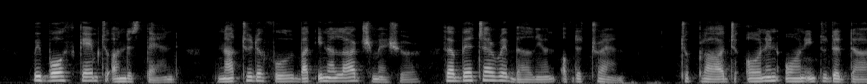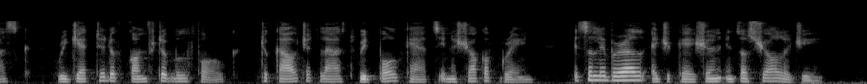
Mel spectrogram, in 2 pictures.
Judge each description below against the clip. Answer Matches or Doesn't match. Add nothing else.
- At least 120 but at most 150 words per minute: Doesn't match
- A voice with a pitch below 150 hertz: Matches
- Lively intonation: Doesn't match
